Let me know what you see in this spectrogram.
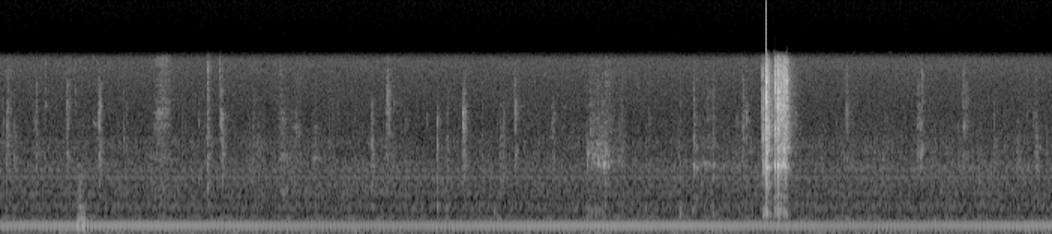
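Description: Faint clicks and smacks of someone chewing freshwater eel heads and bones, over a steady low hum. A short, loud noisy burst with two peaks comes about ten seconds in.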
